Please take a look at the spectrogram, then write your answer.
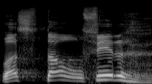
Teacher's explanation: پھر ہا آپ کا تھوڑا محسوس ہونا چاہیے، یہ محسوس ہونا ضروری ہے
